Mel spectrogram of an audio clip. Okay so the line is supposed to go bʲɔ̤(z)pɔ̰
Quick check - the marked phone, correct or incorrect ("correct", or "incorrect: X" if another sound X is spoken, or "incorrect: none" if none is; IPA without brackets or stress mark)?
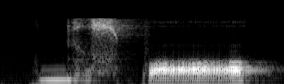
incorrect: s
